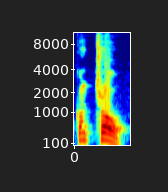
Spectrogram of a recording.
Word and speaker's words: control: Porque a acentuação dele é dada na sílaba final. Control, control, control. Aí a sílaba forte está no troll.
